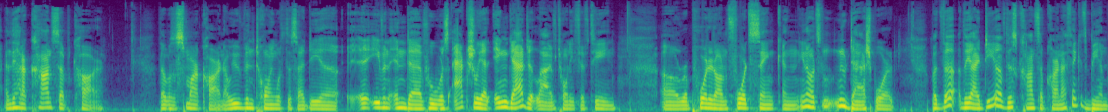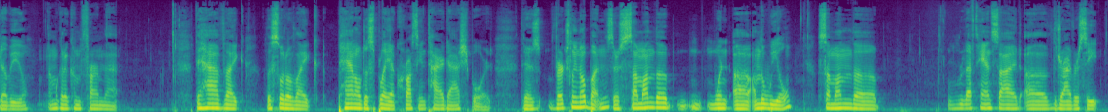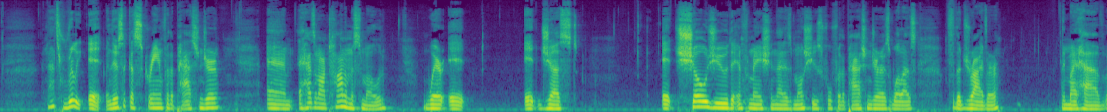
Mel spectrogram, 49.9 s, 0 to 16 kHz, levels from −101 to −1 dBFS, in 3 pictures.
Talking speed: 160 wpm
